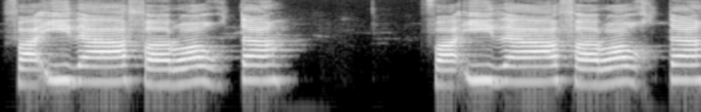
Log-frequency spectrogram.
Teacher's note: اِنَّ مَعَ الْعُسْرِ يُسْرًا فَإِذَا فَرَغْتَ، فا کو نہیں کھینچنا، حمزہ کو نہیں کھینچنا، زال کو ہمیں نرمی کے ساتھ ادا کرنا ہے، دونوں دانتوں کے درمیان زبان کی نوک کو رکھتے ہوئے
